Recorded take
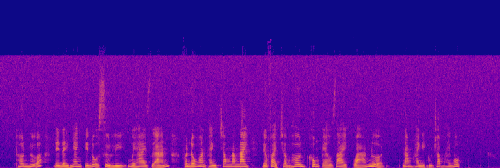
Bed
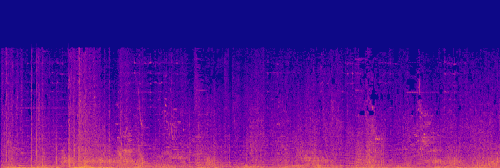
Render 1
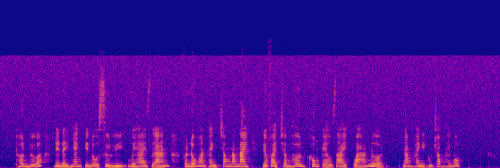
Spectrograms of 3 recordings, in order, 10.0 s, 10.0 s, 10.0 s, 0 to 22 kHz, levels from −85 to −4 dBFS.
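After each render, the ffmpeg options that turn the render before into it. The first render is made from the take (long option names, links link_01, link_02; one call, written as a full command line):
ffmpeg -i in.wav -af "afftdn=noise_reduction=6:noise_floor=-49" out.wav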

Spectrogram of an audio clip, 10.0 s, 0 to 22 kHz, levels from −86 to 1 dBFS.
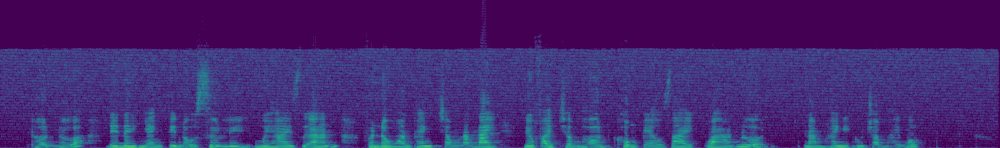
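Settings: ffmpeg -i in.wav -filter_complex "[0:a]aeval=exprs='0.224*(cos(1*acos(clip(val(0)/0.224,-1,1)))-cos(1*PI/2))+0.00891*(cos(4*acos(clip(val(0)/0.224,-1,1)))-cos(4*PI/2))+0.00708*(cos(6*acos(clip(val(0)/0.224,-1,1)))-cos(6*PI/2))+0.00398*(cos(7*acos(clip(val(0)/0.224,-1,1)))-cos(7*PI/2))':channel_layout=same,asplit=2[link_01][link_02];[link_02]adelay=2.4,afreqshift=-0.72[link_03];[link_01][link_03]amix=inputs=2:normalize=1" out.wav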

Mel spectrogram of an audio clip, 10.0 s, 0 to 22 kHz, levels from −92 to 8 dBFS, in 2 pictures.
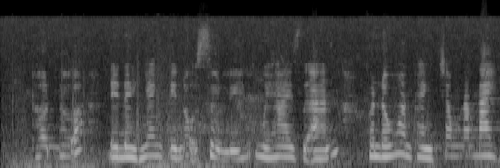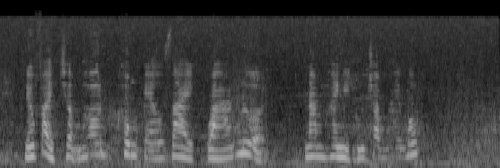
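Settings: ffmpeg -i in.wav -i bed.wav -filter_complex "[1:a]volume=-20dB[link_01];[0:a][link_01]amix=inputs=2:normalize=0" out.wav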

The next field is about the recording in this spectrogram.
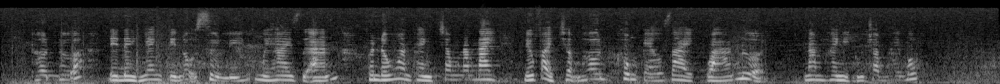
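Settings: ffmpeg -i in.wav -af "volume=11.5dB" out.wav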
